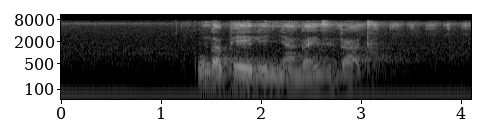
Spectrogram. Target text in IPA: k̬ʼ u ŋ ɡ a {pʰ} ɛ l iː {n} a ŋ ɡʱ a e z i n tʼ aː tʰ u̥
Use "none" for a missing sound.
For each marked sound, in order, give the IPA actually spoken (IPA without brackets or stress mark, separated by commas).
pʰ, ɲ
